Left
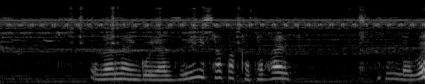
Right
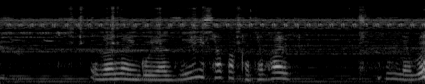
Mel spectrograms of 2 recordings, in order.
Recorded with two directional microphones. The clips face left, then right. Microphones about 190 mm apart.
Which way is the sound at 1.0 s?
Centre (ahead or behind).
